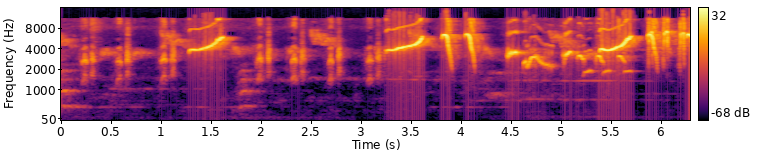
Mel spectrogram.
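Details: An Oriental magpie-robin, fired up and singing while displaying, gives a rich, varied string of clear rising whistles, slurred phrases and sharp chips, with a few lower mellow notes and short pauses between bursts.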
